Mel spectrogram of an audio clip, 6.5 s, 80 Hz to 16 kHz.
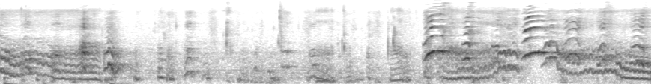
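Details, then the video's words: Two-week-old Gordon Setter puppies, eyes and ears newly open, whimpering and squeaking in a litter; overlapping high, wavering whines and short yelps, louder bursts of squealing toward the end. "Gordon Setter Welpen E-Wurf #03"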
